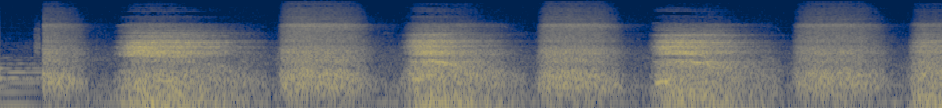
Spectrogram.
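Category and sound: human body sound, person breathing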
